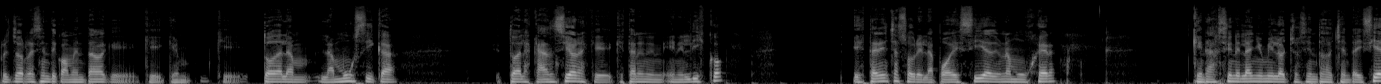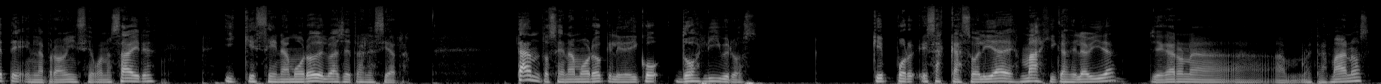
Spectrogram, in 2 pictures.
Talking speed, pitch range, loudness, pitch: 155 wpm, 110-135 Hz, -30 LUFS, 120 Hz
